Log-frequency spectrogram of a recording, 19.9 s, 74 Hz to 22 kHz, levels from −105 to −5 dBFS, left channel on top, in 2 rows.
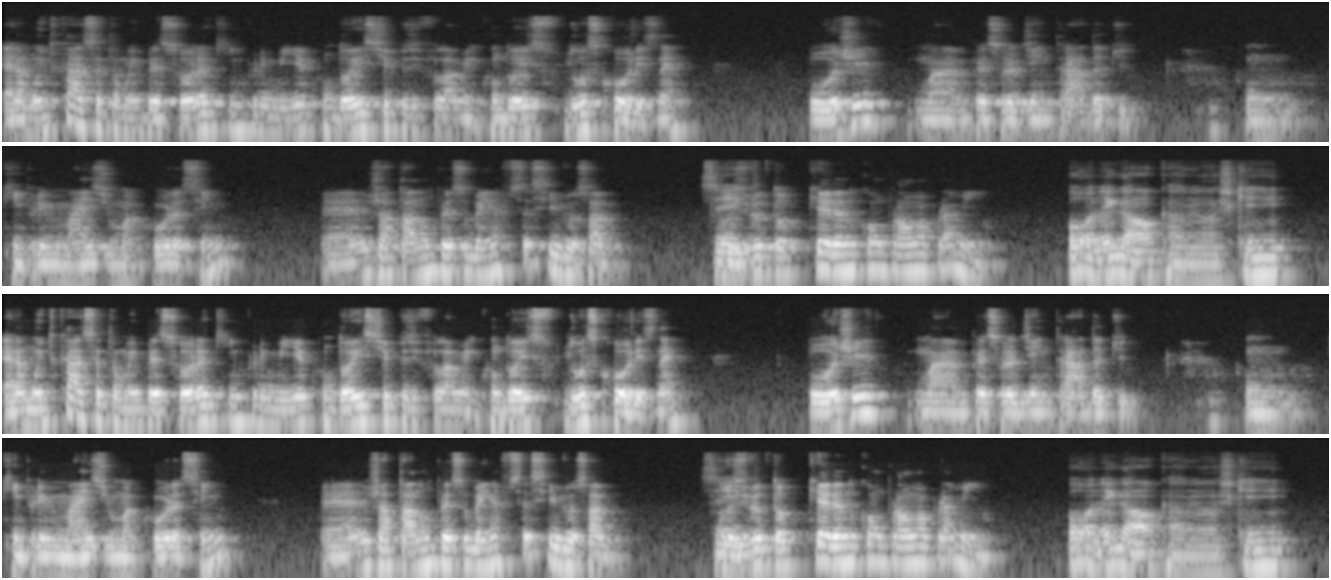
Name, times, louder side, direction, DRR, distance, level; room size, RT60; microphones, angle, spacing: voice 1, 0.0-5.1 6.1-8.5 9.3-11.7 12.4-14.6 15.3-17.4, right 4 dB, 45° right, 0.4 m, -23 dB
voice 2, 15.2-15.5 18.0-19.5, left 1 dB, 10° left, 0.5 m, -24 dB
5.1 x 3.3 x 2.8 m
head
